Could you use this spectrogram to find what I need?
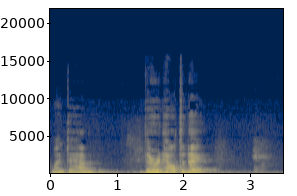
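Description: A middle-aged man speaks in a calm, measured voice close by.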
